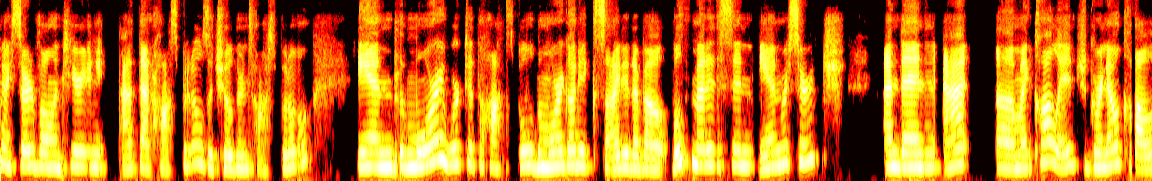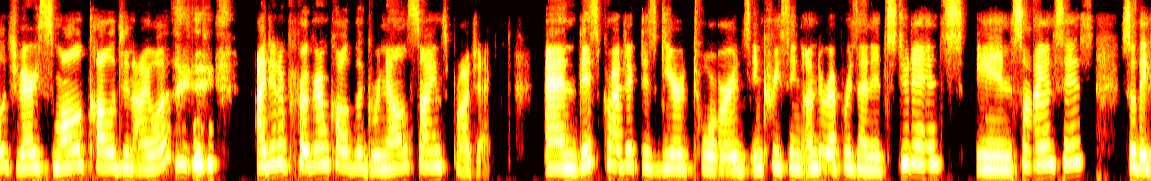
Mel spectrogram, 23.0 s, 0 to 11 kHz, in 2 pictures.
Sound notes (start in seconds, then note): 13.2 chuckles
